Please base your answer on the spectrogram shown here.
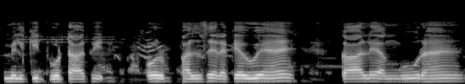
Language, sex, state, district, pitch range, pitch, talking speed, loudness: Hindi, male, Uttar Pradesh, Budaun, 135-145 Hz, 140 Hz, 140 wpm, -17 LUFS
